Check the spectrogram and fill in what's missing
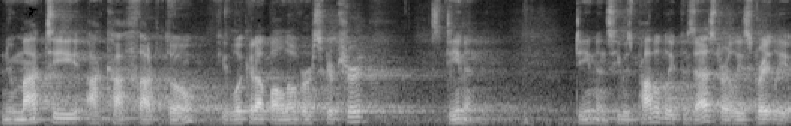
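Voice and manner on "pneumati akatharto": "pneumati akatharto" said slowly in careful Greek, each syllable spelled out; Greek term. Shown as a demonstration. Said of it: "I'll try to say this in Greek".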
